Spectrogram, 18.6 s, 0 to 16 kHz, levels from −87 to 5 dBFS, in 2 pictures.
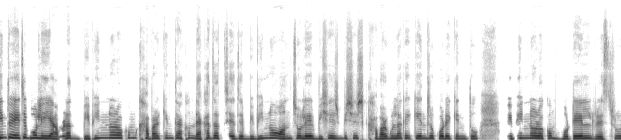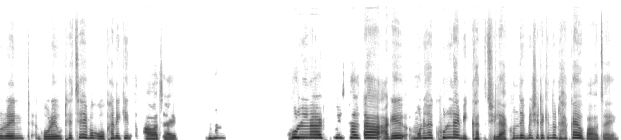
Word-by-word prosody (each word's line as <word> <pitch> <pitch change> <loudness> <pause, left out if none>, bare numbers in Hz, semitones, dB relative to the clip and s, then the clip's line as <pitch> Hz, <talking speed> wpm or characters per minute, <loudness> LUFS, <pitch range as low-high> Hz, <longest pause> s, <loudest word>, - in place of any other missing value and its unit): কিন্তু 325 +2 +1
এই 290 - +4
যে - - +5
বলি 270 -3 +4 0.2
আমরা 240 +5 +1 0.2
বিভিন্ন 265 +6 -2 0.2
রকম 300 +1 -3
খাবার 260 -1 +1
কিন্তু 270 -1 -8
এখন 275 - -8
দেখা 230 +4 +1
যাচ্ছে 265 -2 -2
যে 235 - +1
বিভিন্ন 235 +6 -3 0.2
অঞ্চলের 250 +1 +3
বিশেষ, 260 +4 -1
বিশেষ, 260 +1 -3
খাবারগুলাকে 250 +3 +1
কেন্দ্র 250 0 +1
করে 250 0 +4
কিন্তু 235 -1 -5 0.5
বিভিন্ন 270 +4 -5 0.2
রকম 260 0 -1
হোটেল 250 +3 +4 0.2
রেস্টুরেন্ট 250 +3 0 0.3
গড়ে 220 0 +3
উঠেছে 275 +7 -6
এবং 285 -2 -2
ওখানে 260 +3 -3
কিন্তু 260 0 -5
পাওয়া 215 0 +3
যায়। 180 -2 -1 0.5
উহুম। 285 +2 -5 1.0
খুলনার 335 0 +5
চুই 320 -1 -2
ঝালটা 320 -1 +3 0.3
আগে 250 +2 +1 0.3
মনে 260 +2 -1
হয় 300 - -1
খুলনায় 330 0 0
বিখ্যাত 230 0 -3
ছিল। 210 - -5
এখন 265 - -9
দেখবেন 280 0 -1
সেটা 300 -1 -3
কিন্তু 300 0 -4
ঢাকায়ও 280 +4 +2
পাওয়া - - -1
যায়। 160 - -6
260 Hz, 160 wpm, -20 LUFS, 240-285 Hz, 1.0 s, যে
